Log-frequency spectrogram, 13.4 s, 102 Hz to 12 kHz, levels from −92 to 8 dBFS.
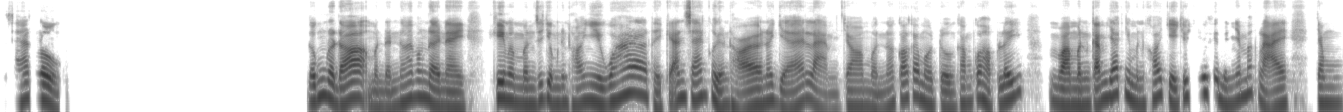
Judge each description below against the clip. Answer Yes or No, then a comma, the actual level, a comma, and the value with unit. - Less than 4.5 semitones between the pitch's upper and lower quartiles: No, average, 5.0 semitones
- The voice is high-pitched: No, medium, 150 Hz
